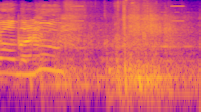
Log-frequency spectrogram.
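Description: A gun fires a shot close by.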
